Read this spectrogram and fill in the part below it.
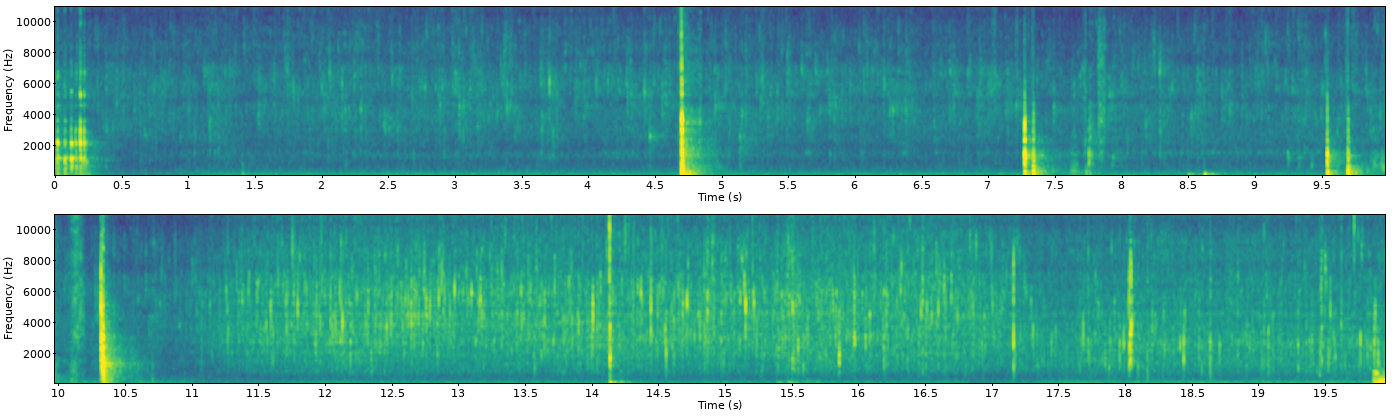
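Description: Potatoes and Spam frying in a pan, a quiet background hiss broken by several sharp clinks and scrapes, then a louder, denser sizzle swelling over the second half as the food cooks, with no talk.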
